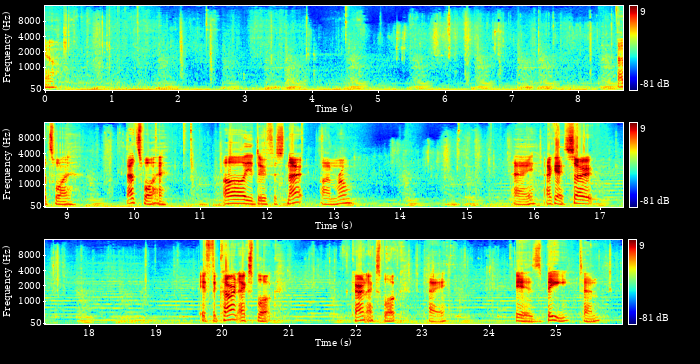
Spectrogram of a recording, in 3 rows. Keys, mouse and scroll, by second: 0.3 scroll, 1.4-4.6 middle drag, 8.9 scroll down 1, 9.5 scroll down 2, 10.4 middle click, 11.3 scroll down 3, 12.0 scroll down 3, 12.6-14.9 middle drag.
